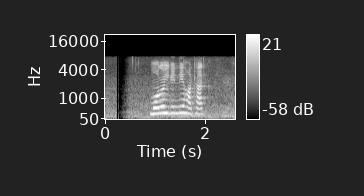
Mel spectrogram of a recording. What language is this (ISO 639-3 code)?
ben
